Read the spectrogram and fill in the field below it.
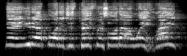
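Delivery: loud, high-pitched put-on voice; imitated stranger. Stranger accosts wrestler lacing his boots, loud put-on voice. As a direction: raise the pitch and call it out. Mimics stranger approaching Tony backstage.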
